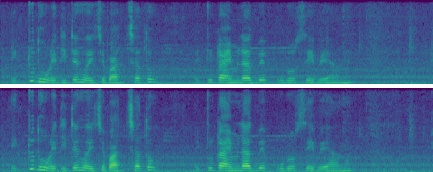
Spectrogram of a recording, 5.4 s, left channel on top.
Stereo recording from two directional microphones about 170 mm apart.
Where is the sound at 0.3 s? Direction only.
5° right (ahead or behind).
